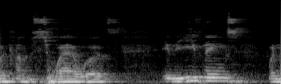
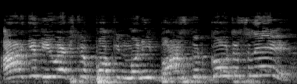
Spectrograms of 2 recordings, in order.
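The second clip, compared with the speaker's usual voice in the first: threatening Pakistani dad. Retold or imitated. Dad threatening noisy kids over pocket money, high mock anger. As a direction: snap it like a dad at bedtime. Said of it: "Then he's like".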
